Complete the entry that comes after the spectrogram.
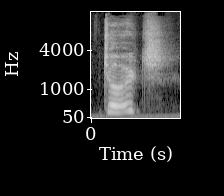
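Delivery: put-on high, loud, pleading childlike voice; Lenny begging. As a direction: beg him not to leave. Lenny calling.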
